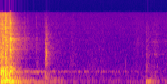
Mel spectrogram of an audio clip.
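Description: A battery drill driving a screw through a shelf support bracket into the wall stops right at the start with a brief loud burst that fades within half a second. After that it is quiet apart from a faint click and a short knock near the end.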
